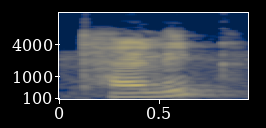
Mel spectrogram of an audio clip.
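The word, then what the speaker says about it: phthalic: Reaction of phenol with P silent होता है, थैलिक anhydride.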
